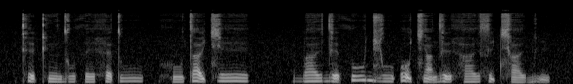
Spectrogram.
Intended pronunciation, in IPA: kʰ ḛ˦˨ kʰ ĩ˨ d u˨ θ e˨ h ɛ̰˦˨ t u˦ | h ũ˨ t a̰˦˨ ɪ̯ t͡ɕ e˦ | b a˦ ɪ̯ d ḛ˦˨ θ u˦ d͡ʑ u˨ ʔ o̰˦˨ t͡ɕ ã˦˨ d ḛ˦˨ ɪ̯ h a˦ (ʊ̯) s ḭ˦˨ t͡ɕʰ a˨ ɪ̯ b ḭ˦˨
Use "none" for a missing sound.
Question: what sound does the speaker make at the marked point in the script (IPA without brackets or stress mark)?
ɪ̯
